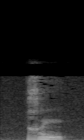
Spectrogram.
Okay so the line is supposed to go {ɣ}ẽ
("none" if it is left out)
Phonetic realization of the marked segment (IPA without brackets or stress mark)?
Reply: ʁ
